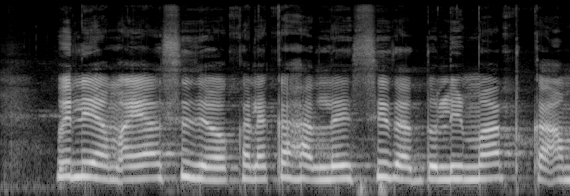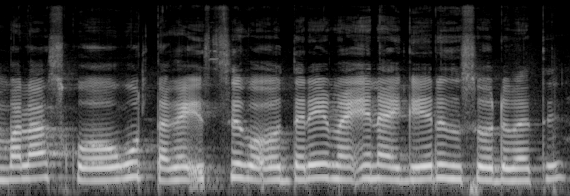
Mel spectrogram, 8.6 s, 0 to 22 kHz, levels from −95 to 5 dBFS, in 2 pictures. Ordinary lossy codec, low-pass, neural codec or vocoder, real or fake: none; 19.8 kHz; none; real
